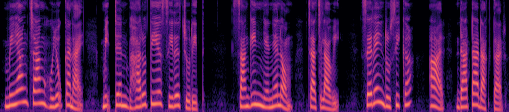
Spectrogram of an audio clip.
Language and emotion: Santali, neutral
